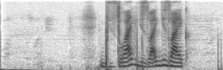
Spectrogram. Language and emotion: Russian, neutral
